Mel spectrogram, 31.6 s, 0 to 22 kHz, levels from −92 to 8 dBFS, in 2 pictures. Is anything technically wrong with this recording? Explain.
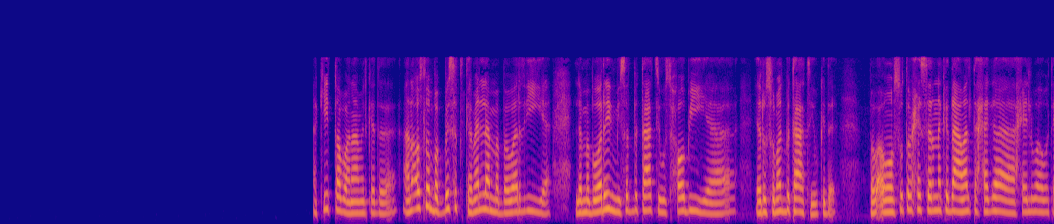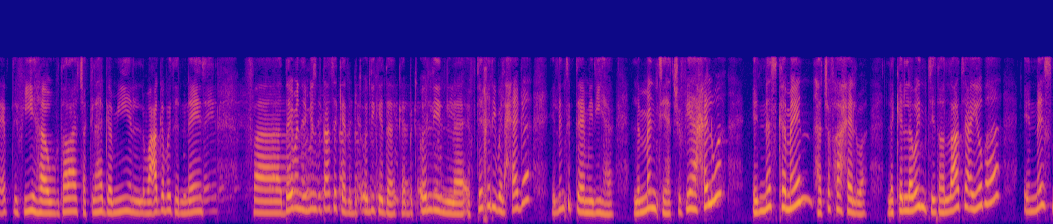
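Yes, there's a feedback echo between two devices from 18.56 to 22.83 s. Two devices on the same call are close enough that one mic picks up the other's playback, which neither echo canceller can remove. The speech comes back roughly every fifth of a second, peaking about 14 dB below the direct sound.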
